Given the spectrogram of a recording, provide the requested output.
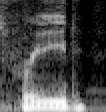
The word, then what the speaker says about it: Fried: also have uh Max freed who for some reason his name is freed although his name is spelled fried I don't understand that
